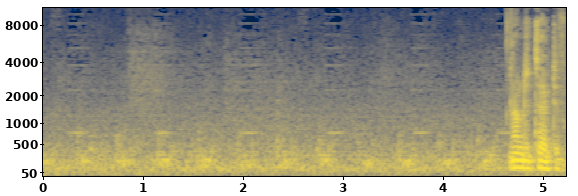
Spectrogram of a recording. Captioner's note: heart monitor beeping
